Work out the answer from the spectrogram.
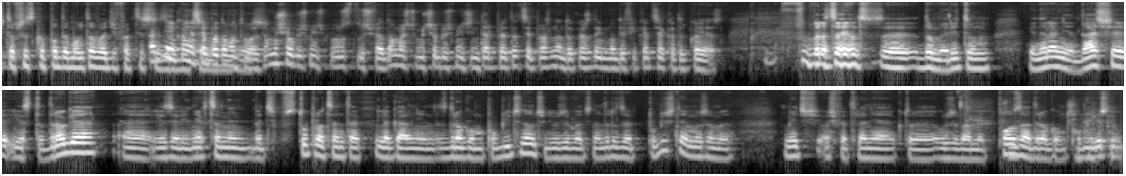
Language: Polish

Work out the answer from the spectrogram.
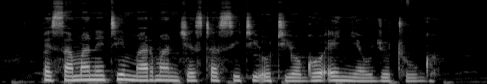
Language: Luo (Kenya and Tanzania)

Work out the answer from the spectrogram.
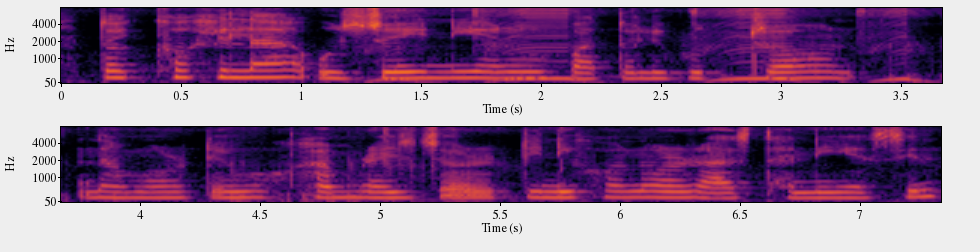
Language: Assamese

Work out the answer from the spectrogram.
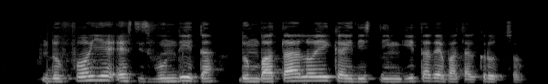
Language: Esperanto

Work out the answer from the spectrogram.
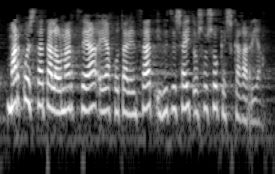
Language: Basque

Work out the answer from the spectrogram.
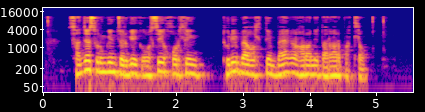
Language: Mongolian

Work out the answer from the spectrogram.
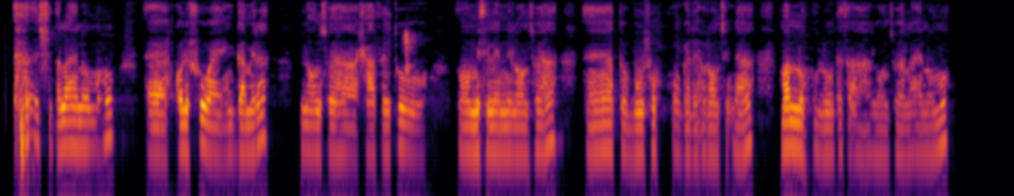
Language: Sidamo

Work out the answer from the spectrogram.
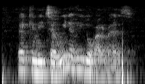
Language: Kabyle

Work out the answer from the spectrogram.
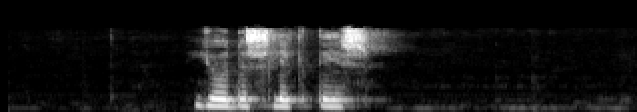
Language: Mari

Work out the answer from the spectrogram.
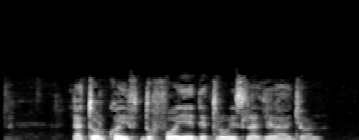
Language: Esperanto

